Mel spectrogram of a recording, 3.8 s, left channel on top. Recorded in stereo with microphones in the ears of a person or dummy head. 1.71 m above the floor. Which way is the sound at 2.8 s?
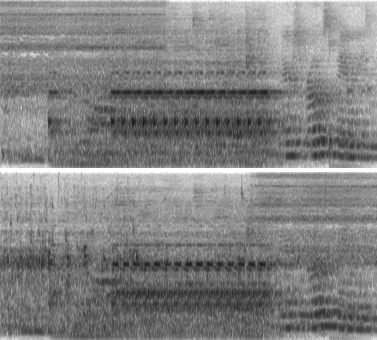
40° left (ahead or behind).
